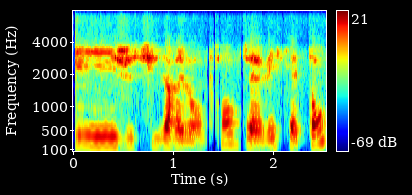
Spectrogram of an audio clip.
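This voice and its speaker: A woman speaks in a normal speaking voice, medium in pitch, with ordinary pitch variation. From London, England, with Irish father. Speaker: English teaching entrepreneur. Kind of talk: interview.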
